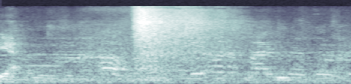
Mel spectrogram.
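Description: A short, loud hiss about a second in, lasting well under a second, over faint background voices.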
